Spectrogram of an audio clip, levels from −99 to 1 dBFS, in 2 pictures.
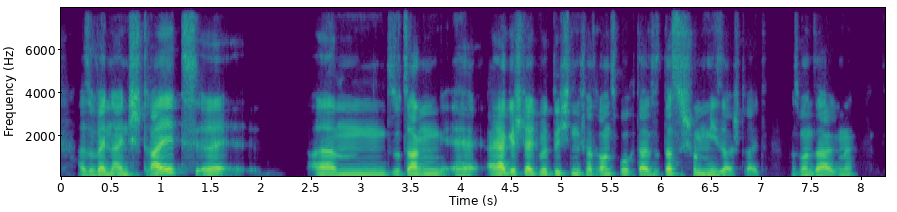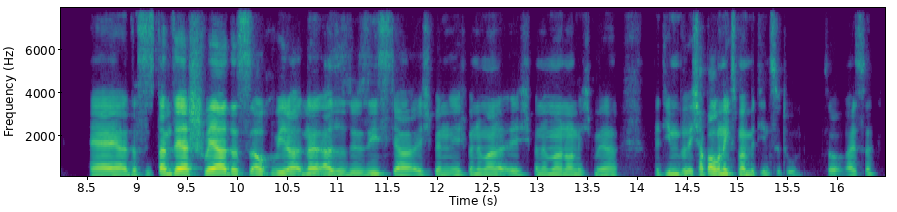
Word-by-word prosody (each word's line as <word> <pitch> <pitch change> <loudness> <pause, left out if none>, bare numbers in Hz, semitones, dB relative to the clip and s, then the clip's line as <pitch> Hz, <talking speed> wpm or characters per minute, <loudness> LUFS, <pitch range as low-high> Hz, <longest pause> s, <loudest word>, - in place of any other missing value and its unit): also 95 0 -6
wenn 105 +1 +2
ein 105 -1 -1
Streit, 160 - +1
äh, - - -1 0.9
ähm, 105 -1 -1
sozusagen 110 +2 0
her 100 +1 -6
hergestellt 120 +2 +2
wird 115 0 -3
durch 115 +1 -3
'n 115 - -2
Vertrauensbruch, 110 +2 -5
das 100 -3 -1
das 115 0 +2
ist - - -8
schon 140 -6 -4
'n - - -3
mieser 95 -5 -3
Streit, - - -12 0.2
muss 95 - -19
man 95 -1 -4
sagen, 90 -1 -1
ne? 100 +2 -9 0.6
Ja, 100 - -2
ja, 100 0 +4
das 95 +2 -8
ist 105 - -12
dann 120 -2 +5
sehr 120 0 +11
schwer, 120 0 +7
das 110 -1 -1
auch 110 0 0
wieder, 110 -1 +3
ne 125 +1 +2
also 100 -1 0
du 100 0 -5
siehst 115 +2 -5
ja, 95 0 0
ich 95 0 -8
bin 100 -1 -6
ich 95 0 -8
bin 105 - -8
immer 110 -3 -3
ich 95 0 -8
bin 100 - -8
immer 110 0 -2
noch 105 0 -3
nicht 105 -1 -9
mehr 100 +1 -6 0.4
mit - - -14
ihm 110 0 -1
ich 110 - -4
habe 115 - 0
auch 110 0 +6
nix 115 0 +1
mehr - - +1
mit 90 - -5
ihm 85 - -10
zu - - -14
tun, 85 -4 -16 0.2
so, 75 - -10
weißt 90 +4 -9
du? - - -6
105 Hz, 235 wpm, -24 LUFS, 100-115 Hz, 0.9 s, sehr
